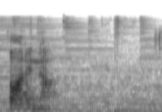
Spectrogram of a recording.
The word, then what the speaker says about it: foreigner: Here in these words, we are not going to pronounce the letter G. So try to pronounce. The first pronunciation is foreigner, assign, design, align, campaign.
